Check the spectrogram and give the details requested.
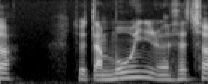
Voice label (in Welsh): "mwyn", Welsh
